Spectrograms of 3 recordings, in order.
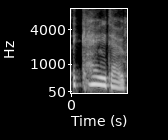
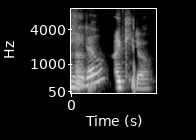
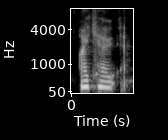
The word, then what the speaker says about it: Aikido: um so where does a kado come into this so Mark you do it is that how I pronounce it right okay Aikido Aikido so how did you get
